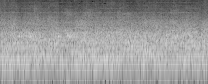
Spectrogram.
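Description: Arcade din: a loud, steady wash of noise from the game machines and the crowd around them.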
